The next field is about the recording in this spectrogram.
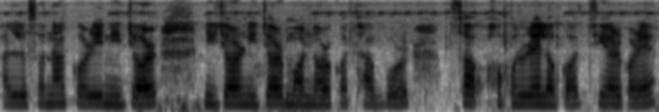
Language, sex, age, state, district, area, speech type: Assamese, female, 18-30, Assam, Kamrup Metropolitan, rural, spontaneous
